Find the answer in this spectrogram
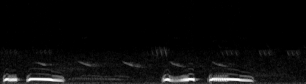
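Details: Close, loud spotted dove giving two coo phrases, each a short clipped note and then a drawn-out, gently falling hoot, separated by about a second of quiet. Faint, soft high notes are heard between them.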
